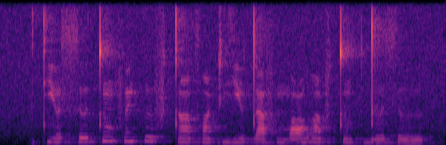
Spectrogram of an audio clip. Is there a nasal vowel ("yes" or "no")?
yes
